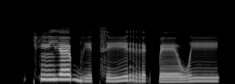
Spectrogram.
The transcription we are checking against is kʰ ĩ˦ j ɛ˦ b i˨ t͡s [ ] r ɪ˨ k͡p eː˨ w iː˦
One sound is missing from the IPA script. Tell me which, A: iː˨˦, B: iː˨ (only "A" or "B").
A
